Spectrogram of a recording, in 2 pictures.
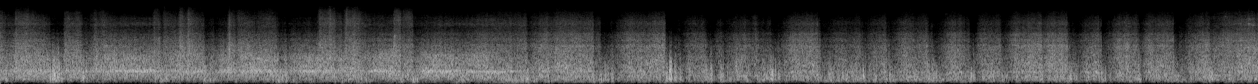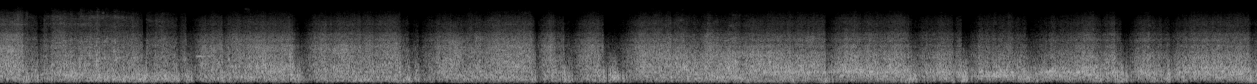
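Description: Wind rushes loudly past the open side of a moving train.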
